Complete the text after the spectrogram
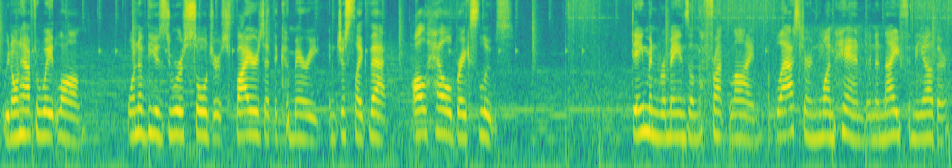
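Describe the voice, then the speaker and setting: Woman narrating drama over music. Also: medium pitch. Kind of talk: scripted first-person dramatic story narration.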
